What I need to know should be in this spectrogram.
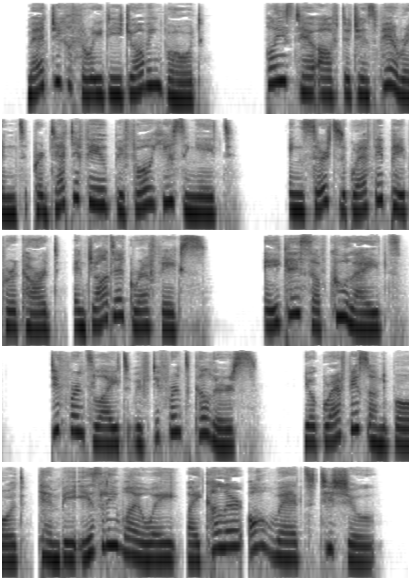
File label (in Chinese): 英文 产品介绍, 女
